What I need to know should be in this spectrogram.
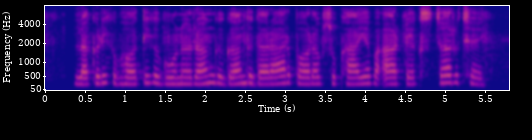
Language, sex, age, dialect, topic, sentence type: Maithili, female, 18-24, Bajjika, agriculture, statement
